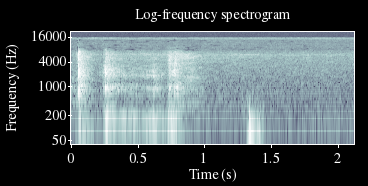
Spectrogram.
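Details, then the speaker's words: Atari ST with newly fitted replacement floppy drive loading Thundercats: a few sharp clicks and short buzzes as the head steps and seeks; loads slowly, drive working normally. "all hooked up there needs to be put back together underneath that but as you can hear something's happening yeah Thundercats is loading slowly starts working great"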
